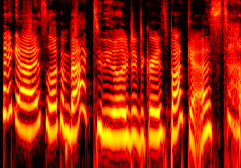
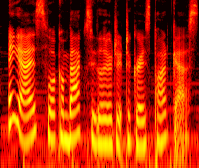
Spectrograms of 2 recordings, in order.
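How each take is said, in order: First: It is said loudly, with lots of enthusiasm. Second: It is said flatly, without much enthusiasm.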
